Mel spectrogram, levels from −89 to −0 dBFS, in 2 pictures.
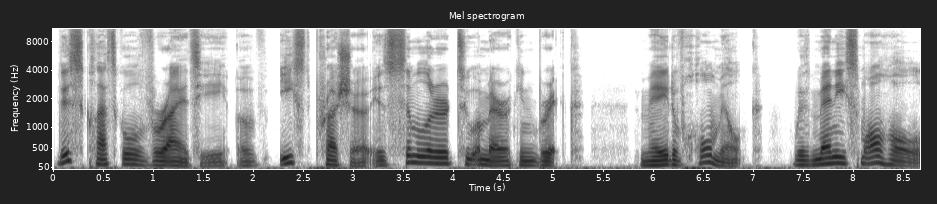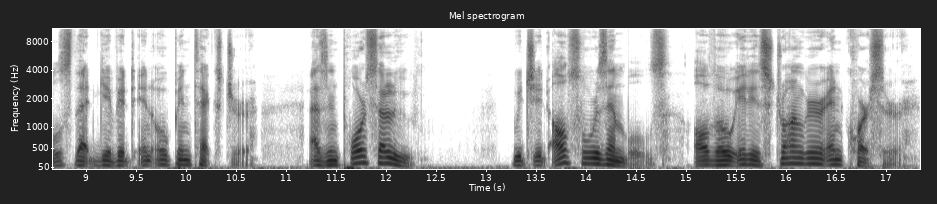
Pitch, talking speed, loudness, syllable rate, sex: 105 Hz, 135 wpm, -19 LUFS, 4.3 syllables/s, male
